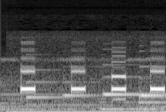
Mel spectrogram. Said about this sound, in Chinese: 飞速地拨打着那个电话号码，在接通过程中，每一秒等待都是带着着急。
